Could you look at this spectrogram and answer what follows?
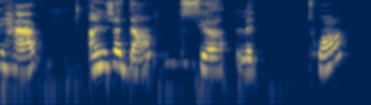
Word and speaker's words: Toit: Next we have Un Jardin sur le Toit. I'm gonna say Toit because I think in French they don't pronounce the last letter.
